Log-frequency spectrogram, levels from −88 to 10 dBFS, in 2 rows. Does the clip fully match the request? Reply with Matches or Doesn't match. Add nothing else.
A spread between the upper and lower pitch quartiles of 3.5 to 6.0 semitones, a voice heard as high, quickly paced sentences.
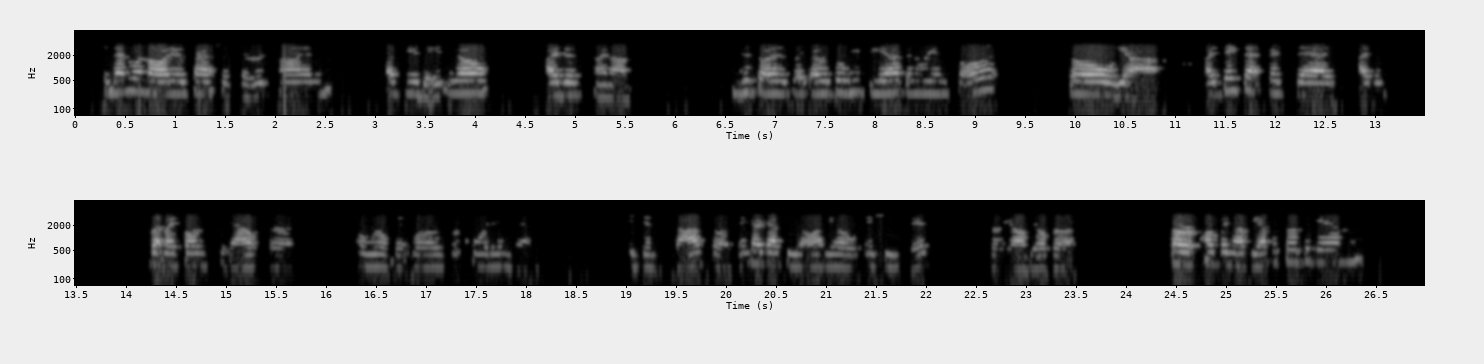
Doesn't match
